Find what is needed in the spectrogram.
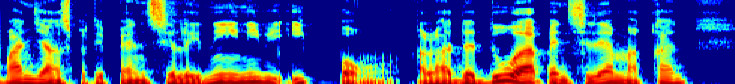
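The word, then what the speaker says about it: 一本: apa cara bacanya Ya cara bacanya adalah nomor satu Ipong Ipong iibong atau I Bong ya oke jawaban yang paling tepat adalah nomor dua Ipong ya untuk satuan benda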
